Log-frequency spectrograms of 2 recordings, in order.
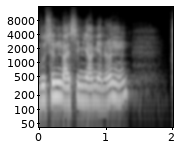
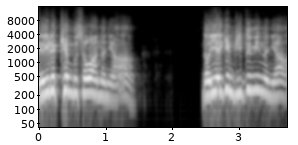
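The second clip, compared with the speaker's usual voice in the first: loud, stern, reproachful tone. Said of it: "꾸짖으셨습니다".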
